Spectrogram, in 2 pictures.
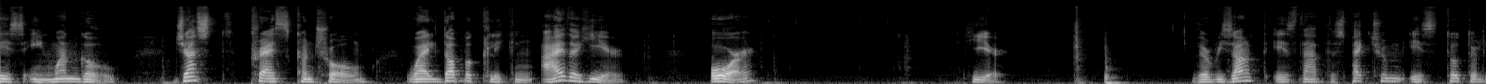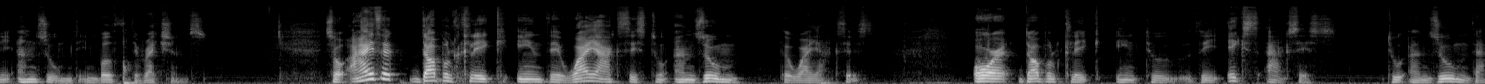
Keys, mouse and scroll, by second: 5.7 ctrl+click, 5.9 ctrl+click, 7.7 shift+right click, 8.6 shift+right click, 9.7-10.0 ctrl+scroll up 1, 10.0 ctrl+scroll down 1, 10.3 ctrl+click, 10.5 ctrl+click.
